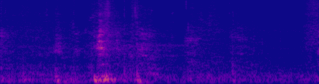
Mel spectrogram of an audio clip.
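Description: Faint sounds of a miniature schnauzer and a giant schnauzer play-wrestling on a leather couch: a few soft scuffles and a brief dog noise about three-quarters of a second in.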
